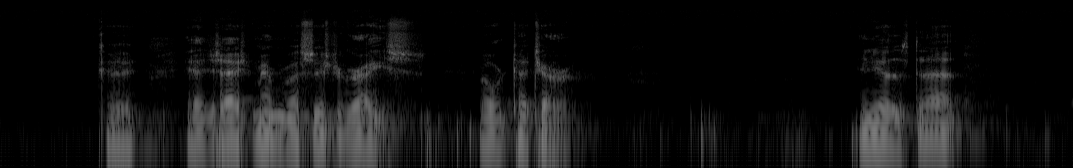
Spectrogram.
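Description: A man speaks through a microphone in an echoing hall, in bursts with long pauses.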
